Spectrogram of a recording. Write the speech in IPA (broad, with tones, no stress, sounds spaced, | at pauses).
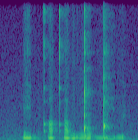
e̤˥˨ b qʼ o˥˨ qʼ o˥˨ b ŋ͡ǃ o˨˩ ɡ͡ǃ e̤˨˩ b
